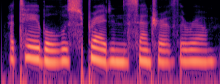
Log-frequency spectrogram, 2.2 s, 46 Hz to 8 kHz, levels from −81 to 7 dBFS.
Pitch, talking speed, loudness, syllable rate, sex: 190 Hz, 275 wpm, -17 LUFS, 6.0 syllables/s, female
